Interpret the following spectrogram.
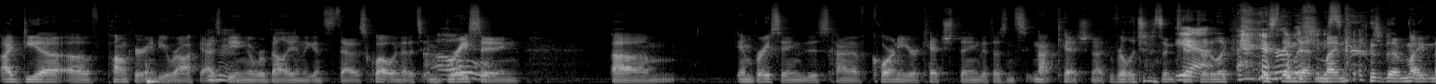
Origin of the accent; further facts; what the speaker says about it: New York City, New York, United States; maybe it's because I grew up in New York, but all the classic rock kids that I knew ended up going to hip-hop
